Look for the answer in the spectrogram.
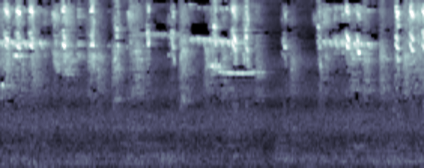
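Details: Caged black siskin delivering a fast, high-pitched twittering song, tightly packed chirps and buzzy trills running almost continuously, with one short gap midway.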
